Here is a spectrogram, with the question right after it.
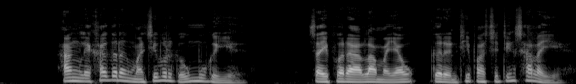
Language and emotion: Bodo, disgusted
